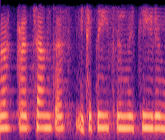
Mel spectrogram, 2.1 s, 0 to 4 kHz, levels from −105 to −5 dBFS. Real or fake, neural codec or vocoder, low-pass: fake; codec, 16 kHz, 1.1 kbps, Voila-Tokenizer; 3.6 kHz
